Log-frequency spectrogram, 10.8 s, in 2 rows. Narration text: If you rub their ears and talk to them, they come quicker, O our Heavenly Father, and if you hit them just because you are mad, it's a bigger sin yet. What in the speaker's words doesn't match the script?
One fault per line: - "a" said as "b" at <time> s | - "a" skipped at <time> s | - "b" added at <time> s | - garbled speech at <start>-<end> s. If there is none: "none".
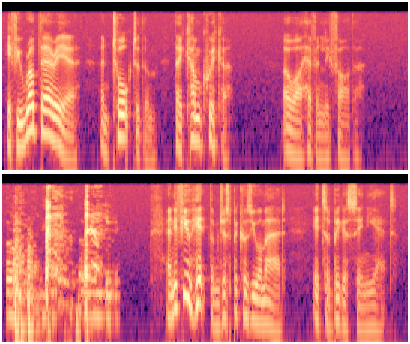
- "ears" said as "ear" at 0.7 s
